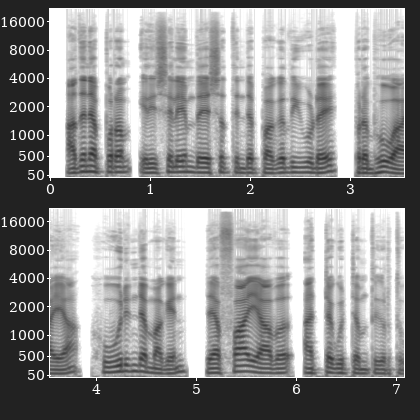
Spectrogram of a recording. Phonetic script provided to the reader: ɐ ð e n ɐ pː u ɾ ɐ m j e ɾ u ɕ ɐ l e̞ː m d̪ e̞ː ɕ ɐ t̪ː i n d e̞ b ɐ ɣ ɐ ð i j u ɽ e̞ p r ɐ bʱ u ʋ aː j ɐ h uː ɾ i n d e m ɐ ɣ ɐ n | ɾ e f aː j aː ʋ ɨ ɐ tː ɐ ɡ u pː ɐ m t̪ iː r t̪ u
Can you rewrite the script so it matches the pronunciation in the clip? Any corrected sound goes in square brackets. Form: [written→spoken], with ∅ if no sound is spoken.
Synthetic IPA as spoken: ɐ ð [e→i] n ɐ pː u [ɾ→r] ɐ m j e ɾ u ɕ ɐ l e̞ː m d̪ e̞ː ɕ ɐ t̪ː i n d e̞ [b→p] ɐ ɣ ɐ ð i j u ɽ e̞ p r ɐ bʱ u ʋ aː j ɐ h uː ɾ i n d e m ɐ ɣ ɐ n | ɾ e f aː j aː ʋ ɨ ɐ tː ɐ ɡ u [pː→tː] ɐ m t̪ iː r t̪ u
